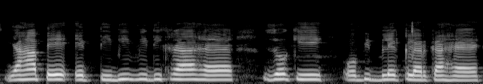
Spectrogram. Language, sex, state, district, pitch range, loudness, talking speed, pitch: Hindi, female, Jharkhand, Ranchi, 210-230 Hz, -14 LUFS, 200 wpm, 225 Hz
